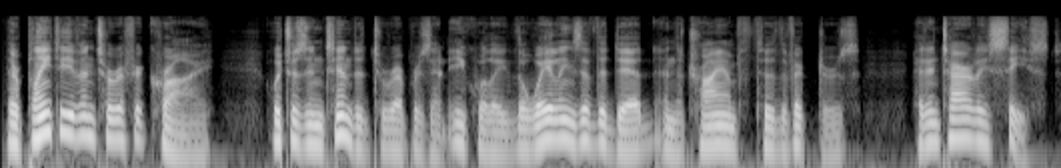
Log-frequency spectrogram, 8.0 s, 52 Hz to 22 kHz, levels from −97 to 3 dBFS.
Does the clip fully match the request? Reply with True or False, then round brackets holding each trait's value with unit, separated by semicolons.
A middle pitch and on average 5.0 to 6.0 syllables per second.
False (110 Hz; 5.9 syllables/s)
